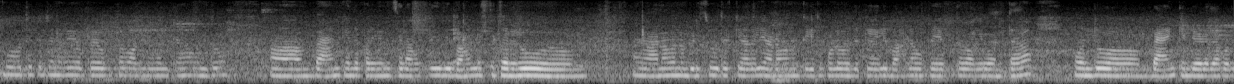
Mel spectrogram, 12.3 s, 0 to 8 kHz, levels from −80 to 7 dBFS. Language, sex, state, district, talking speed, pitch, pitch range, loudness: Kannada, female, Karnataka, Mysore, 100 wpm, 210 Hz, 200-215 Hz, -18 LUFS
